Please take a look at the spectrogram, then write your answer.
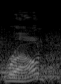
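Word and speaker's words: Braun: Yes, I know the way it's spelled. He pronounces it Brown.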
